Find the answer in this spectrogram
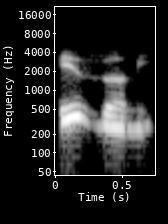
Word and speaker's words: exame: É por isso que a gente fala exame e no examen, certo?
